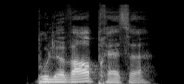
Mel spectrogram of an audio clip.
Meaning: yellow press
- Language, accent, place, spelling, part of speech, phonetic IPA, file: German, Germany, Berlin, Boulevardpresse, noun, [buləˈvaːɐ̯ˌpʁɛsə], De-Boulevardpresse.ogg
